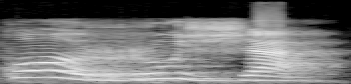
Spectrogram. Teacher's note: dizemos que nessa palavra o R tem um som fraco, ele está entre vogais, mas uso um R só, ok?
